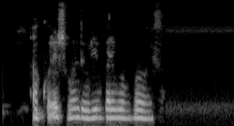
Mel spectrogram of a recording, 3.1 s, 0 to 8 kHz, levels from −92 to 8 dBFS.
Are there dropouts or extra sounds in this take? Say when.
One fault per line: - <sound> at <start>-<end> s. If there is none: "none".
none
